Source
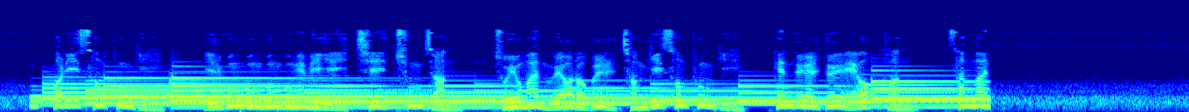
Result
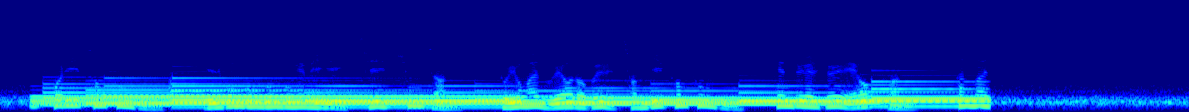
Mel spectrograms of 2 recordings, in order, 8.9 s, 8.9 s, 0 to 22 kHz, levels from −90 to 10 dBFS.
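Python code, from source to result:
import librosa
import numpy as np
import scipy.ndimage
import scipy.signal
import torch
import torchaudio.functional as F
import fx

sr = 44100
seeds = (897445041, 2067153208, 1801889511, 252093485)

y = fx.bandpass_q(x, sr, hz=260.0, q=2.6)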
